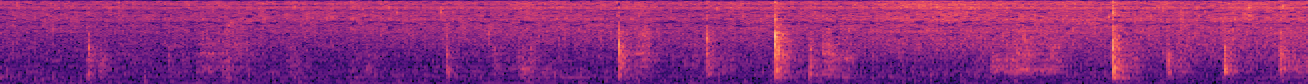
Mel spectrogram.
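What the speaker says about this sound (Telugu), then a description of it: "అల్లం వెల్లుల్లి పేస్ట్ ఫ్రై అవుతుంటే ఇది కూడా మంచిగా ఫ్రై చేసుకోవాలి" Ginger garlic paste frying in a pan for prawn curry, a low steady sizzle broken by scattered sharp scrapes and clicks of stirring, fairly quiet and close with no voices.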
